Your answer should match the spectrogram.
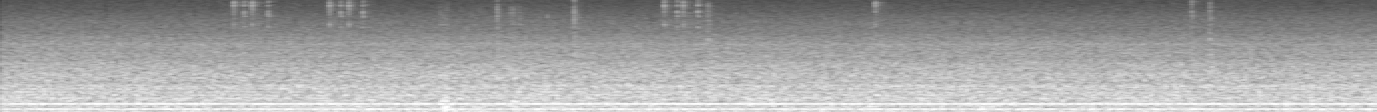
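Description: Faint, scattered clicks of a computer mouse and keyboard, about ten of them, bunched in the first half, over a steady low hum.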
